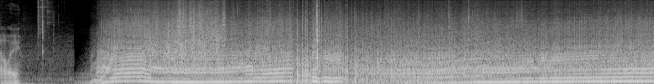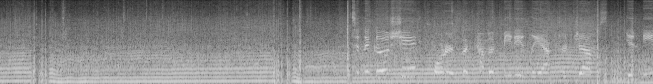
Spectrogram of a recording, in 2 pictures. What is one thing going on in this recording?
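A car engine revs hard and shifts up through the gears.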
